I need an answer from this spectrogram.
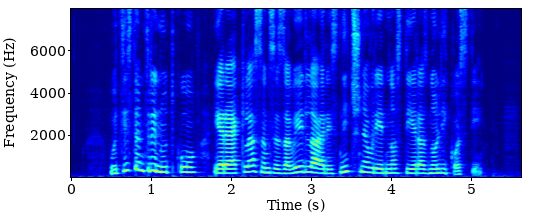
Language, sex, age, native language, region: Slovenian, female, 30-49, Slovenian, Carinthia region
